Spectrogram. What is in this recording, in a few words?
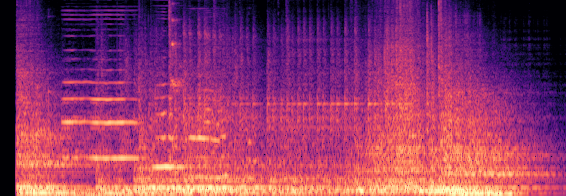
Boom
